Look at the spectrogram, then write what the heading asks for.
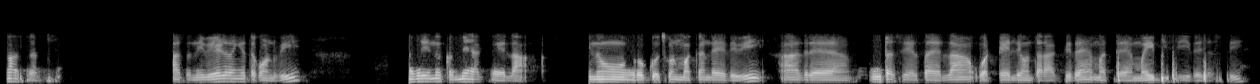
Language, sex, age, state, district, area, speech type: Kannada, male, 45-60, Karnataka, Davanagere, rural, conversation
